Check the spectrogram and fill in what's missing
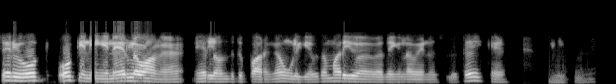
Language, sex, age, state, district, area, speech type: Tamil, male, 18-30, Tamil Nadu, Viluppuram, urban, conversation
